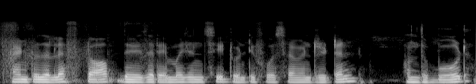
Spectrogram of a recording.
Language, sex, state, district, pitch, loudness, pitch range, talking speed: English, male, Karnataka, Bangalore, 110 Hz, -17 LUFS, 105-120 Hz, 200 wpm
